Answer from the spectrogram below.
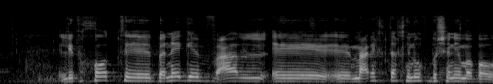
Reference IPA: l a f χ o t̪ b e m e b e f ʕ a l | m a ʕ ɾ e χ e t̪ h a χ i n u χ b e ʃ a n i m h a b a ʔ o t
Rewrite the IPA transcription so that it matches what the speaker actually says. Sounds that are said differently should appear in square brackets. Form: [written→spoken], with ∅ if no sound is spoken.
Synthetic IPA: l [a→i] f χ o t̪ b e [m→n] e [b→ɡ] e [f→v] ʕ a l | m a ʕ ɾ e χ e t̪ h a χ i n u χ b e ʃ a n i m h a b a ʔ o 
